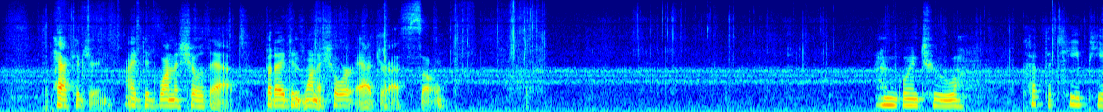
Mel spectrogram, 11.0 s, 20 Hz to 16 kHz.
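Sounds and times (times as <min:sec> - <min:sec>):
steady electrical hum: 0:00.0 - 0:11.0
tissue paper rustling: 0:00.0 - 0:11.0.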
